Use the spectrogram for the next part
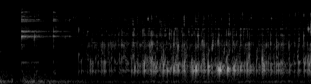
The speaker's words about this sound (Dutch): Ja, ik heb een drankje. Ik ga hem even inschenken. Dat is zoals altijd een beetje gepiel als je een microfoon voor je neus hebt. Maar ik ga het toch doen.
